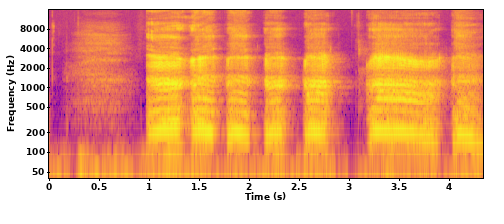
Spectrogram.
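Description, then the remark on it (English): A run of loud throat clearings, about six voiced rasping bursts in quick rhythmic succession after a faint breathy start, with no talking. “Clearing your throat or testicles?”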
